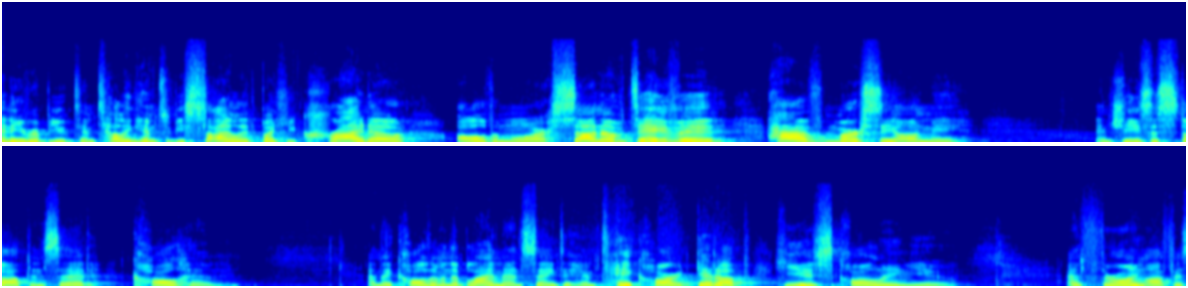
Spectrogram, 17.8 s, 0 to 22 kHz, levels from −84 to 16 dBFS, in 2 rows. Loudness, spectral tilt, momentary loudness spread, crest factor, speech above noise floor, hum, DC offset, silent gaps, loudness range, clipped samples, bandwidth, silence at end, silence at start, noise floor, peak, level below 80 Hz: -28 LUFS; -4.5 dB/octave; 14 LU; 18 dB; 41 dB; none; under 0.1%; none; 7 LU; under 0.1%; 15.5 kHz; 0 s; 0 s; -68 dBFS; -10 dBFS; -74 dBFS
